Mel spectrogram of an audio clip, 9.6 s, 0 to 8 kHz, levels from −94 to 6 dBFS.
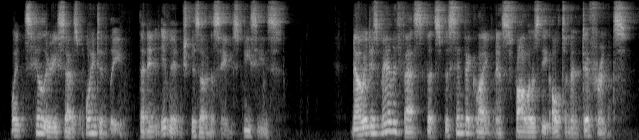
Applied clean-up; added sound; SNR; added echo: neural mask model DeepFilterNet 3.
